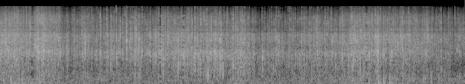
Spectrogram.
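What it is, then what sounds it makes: Thin plastic bread bag. Hands bunch up and crumple a thin, red-and-white printed plastic bakery bread bag. A continuous, bright crinkling rustle is heard with almost no low end. The crackle stays dense and steady throughout, without clear separate hits.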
